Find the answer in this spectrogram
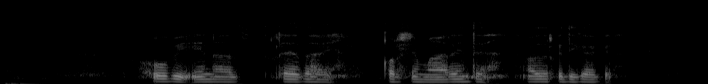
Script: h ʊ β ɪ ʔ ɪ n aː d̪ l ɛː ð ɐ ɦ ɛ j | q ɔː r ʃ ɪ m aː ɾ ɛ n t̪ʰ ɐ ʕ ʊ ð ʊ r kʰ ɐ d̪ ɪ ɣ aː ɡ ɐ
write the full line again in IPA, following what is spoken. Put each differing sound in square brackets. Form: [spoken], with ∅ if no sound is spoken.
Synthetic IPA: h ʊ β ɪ ʔ ɪ n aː d̪ l ɛː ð ɐ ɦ ɛ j | q [ɔ] r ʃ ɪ m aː ɾ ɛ n t̪ʰ ɐ ʕ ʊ ð ʊ r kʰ ɐ d̪ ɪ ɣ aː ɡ ɐ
